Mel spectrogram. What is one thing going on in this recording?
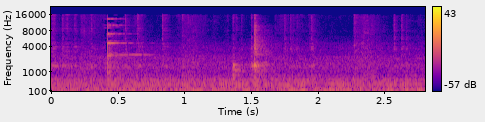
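Metal parts click and clatter under a hand at work.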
